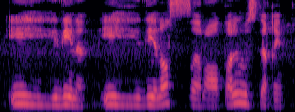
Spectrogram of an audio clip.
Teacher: makhraj huruf H itu adalah dari tenggorokan. Jadi keluarnya tipis karena H itu termasuk huruf di antara 28 huruf hijaiyah yang paling lemah adalah huruf H.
